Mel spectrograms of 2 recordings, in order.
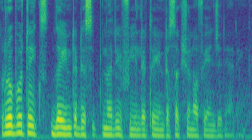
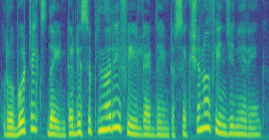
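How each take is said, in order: First: The pitch stays fairly flat and even throughout. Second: The pitch rises and falls in an exaggerated way. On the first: The speaker calls it right. "Without intonation. ... Natural" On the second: The speaker calls it wrong.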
